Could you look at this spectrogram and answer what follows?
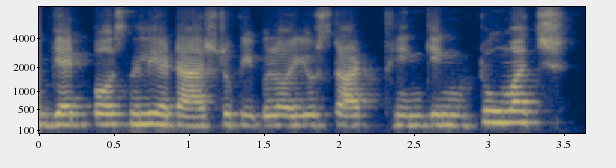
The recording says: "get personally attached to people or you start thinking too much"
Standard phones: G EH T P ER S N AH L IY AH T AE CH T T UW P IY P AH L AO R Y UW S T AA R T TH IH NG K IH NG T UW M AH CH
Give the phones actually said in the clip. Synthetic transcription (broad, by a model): G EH T P ER S N AH L IY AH T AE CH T T UW P IY P AH L AO R Y UW S T AA R T T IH NG K IH NG T UW M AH CH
